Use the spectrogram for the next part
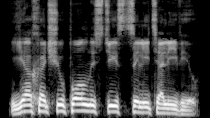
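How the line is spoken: Even, level voice. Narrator (Russian): ровным голосом произнес Ричард

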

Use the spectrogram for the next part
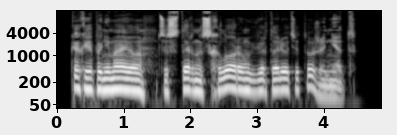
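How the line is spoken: Sighing. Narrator (Russian): вздохнул рентген

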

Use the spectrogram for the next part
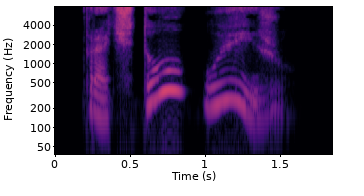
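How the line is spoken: Calm, confident reply. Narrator (Russian): Мариша была твердо уверена, что у Екатерины Серапионовны плохих книг быть не может, поэтому ответила спокойно

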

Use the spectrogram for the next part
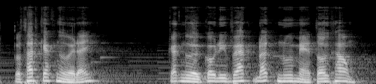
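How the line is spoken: Almost shouting. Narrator (Vietnamese): Chị nói như hét

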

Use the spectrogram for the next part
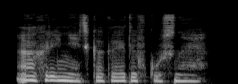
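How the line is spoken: Hoarse rasp. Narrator (Russian): хрипит майор

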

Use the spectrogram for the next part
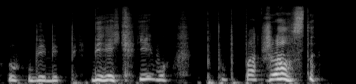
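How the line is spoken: Stammering plea. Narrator (Russian): Лида перестала кричать и, заикаясь, взмолилась

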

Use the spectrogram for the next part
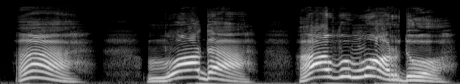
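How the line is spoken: Terrifying shout. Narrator (Russian): страшным голосом закричал Елисей

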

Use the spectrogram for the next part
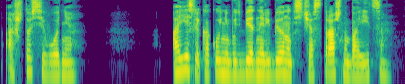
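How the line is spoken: Sighing. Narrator (Russian): Мари вздохнула

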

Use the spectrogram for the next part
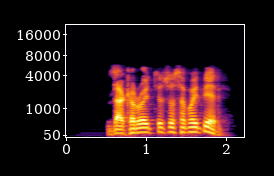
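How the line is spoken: Curt, sharp. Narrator (Russian): она резко предложила

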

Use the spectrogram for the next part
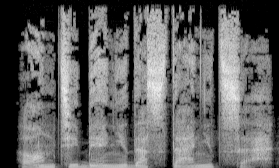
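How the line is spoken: Hissed. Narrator (Russian): прошипела охотница

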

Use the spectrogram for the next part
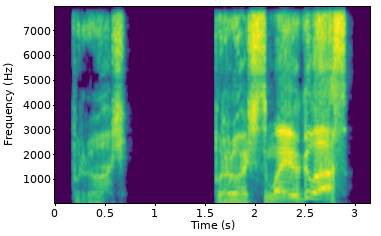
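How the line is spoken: Angry growl. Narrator (Russian): зарычал Тион

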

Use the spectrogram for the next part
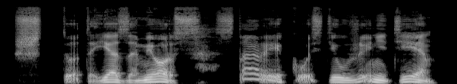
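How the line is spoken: Unembarrassed old man mumbling. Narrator (Russian): пробормотал ничуть не смутившийся старик

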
